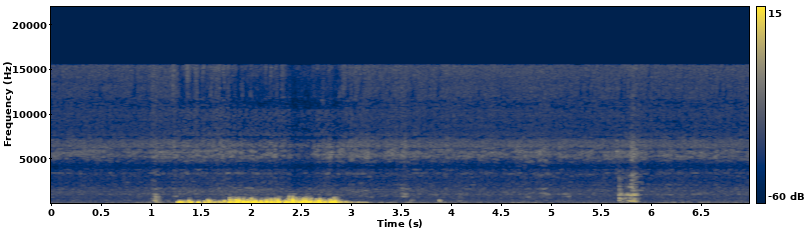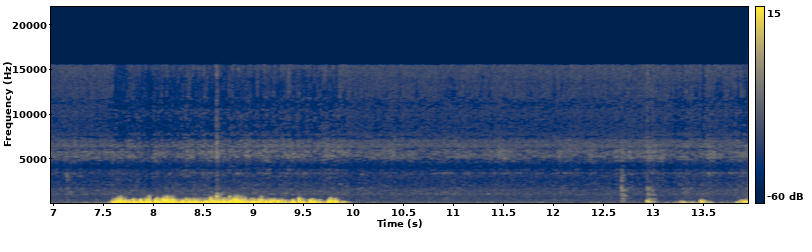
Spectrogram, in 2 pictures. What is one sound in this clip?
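A knife knocks against a cutting board.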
